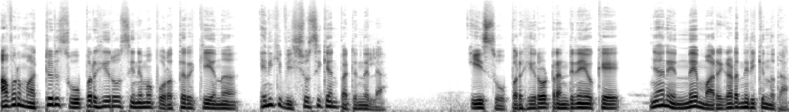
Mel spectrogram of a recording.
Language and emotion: Malayalam, disgusted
